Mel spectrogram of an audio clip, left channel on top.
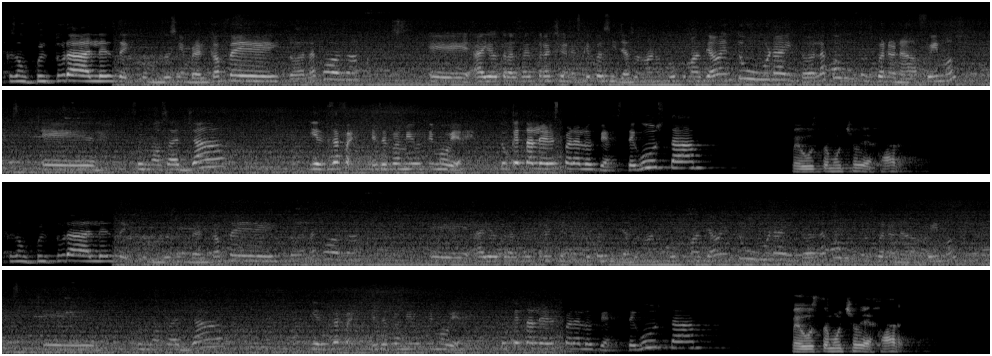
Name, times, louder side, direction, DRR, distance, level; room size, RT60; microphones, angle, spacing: voice 1, 0.0-3.6 4.3-9.6 10.3-12.2 12.9-14.6 14.9-16.9, left 7 dB, 80° left, 0.5 m, -32 dB
sound 1, 1.1-15.5, equal, 10° left, 1.3 m, -39 dB
voice 2, 17.8-18.9, right 4 dB, 55° right, 0.5 m, -34 dB
15.0 x 9.4 x 8.6 m
head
